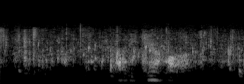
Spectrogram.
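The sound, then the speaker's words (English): Water trickles steadily, a continuous bright, splashy babble with small gurgling surges that rise and fall throughout. “Water. Water again.”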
